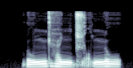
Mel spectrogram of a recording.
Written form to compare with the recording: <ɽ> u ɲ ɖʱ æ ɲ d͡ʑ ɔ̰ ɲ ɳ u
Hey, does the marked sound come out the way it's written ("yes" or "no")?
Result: yes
